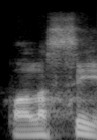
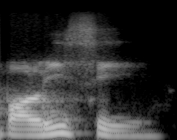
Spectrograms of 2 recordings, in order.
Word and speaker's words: policy: Ya, policy ya dibaca ya. Siap, sir. Bukan polisi, tapi policy ya.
